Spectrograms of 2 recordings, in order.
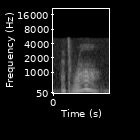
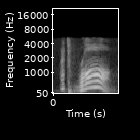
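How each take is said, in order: First: Much softer, almost under the breath; hushed verdict. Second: Firm verdict, lifted and strong; firm condemnation. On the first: Pastor repeating his verdict on shielded predators, very softly. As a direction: let the second verdict sink in, barely voiced. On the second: Pastor condemning churches that shield abusers, firm and raised. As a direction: state it flat out as a verdict. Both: Real, not acted.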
